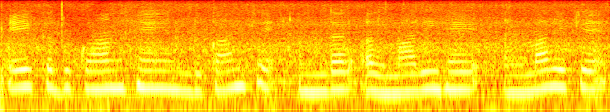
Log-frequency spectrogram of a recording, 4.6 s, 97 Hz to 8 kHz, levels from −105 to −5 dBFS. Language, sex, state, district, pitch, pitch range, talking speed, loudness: Hindi, female, Bihar, Gaya, 235 Hz, 220-250 Hz, 145 wpm, -17 LUFS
